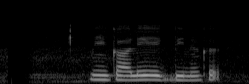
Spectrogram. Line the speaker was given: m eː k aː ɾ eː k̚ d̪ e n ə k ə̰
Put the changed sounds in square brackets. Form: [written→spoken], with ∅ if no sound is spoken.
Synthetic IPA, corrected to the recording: m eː k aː [ɾ→l] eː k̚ d̪ [e→i] n ə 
